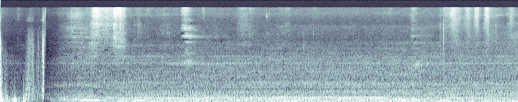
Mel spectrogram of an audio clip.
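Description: Car engine and road noise heard from inside the cabin, a steady low drone as the car pulls away and drives on. A sharp knock sounds right at the start.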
